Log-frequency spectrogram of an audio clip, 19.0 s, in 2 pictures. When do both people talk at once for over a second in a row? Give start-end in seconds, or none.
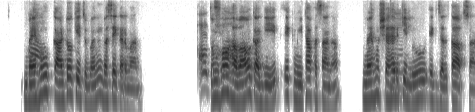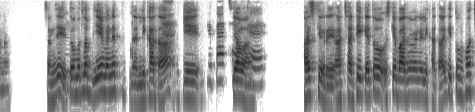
none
